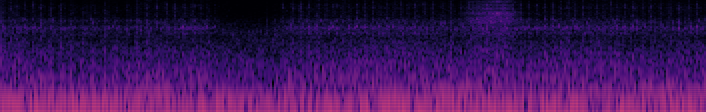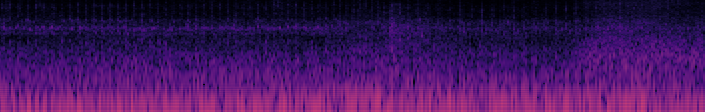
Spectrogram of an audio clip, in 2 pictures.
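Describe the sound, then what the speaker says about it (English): Helicopter or propeller plane flying in a video game, a droning engine hum with a wavering low buzz that rises and falls in pitch, steady and moderately loud with no talking. "Oh, that's a helicopter. Or a plane."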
